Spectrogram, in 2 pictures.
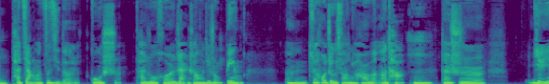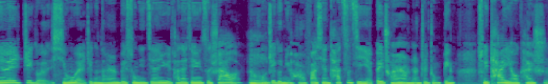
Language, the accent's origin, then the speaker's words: Chinese; Tianjin, China; now in Beijing, China; 就是在租的房子里长大的，因为我是天津人嘛，天津那边住房的环境条件也是一直都不太好，也是一直是20多平米要住三代人，我们小的时候住房条件都不太好，租的房子也很糟糕，然后长大到了北京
